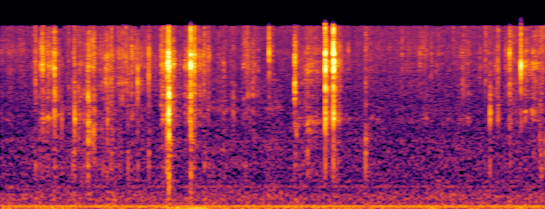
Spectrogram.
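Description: A metal blade cuts small sticks off a solid mint-green bar of soap held in the hand and scrapes its surface. Quiet, crisp scraping and crunching is heard, broken by a few sharper, bright snaps, over a steady low hum.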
